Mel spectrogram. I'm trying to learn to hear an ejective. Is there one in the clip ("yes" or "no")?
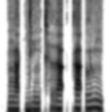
no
